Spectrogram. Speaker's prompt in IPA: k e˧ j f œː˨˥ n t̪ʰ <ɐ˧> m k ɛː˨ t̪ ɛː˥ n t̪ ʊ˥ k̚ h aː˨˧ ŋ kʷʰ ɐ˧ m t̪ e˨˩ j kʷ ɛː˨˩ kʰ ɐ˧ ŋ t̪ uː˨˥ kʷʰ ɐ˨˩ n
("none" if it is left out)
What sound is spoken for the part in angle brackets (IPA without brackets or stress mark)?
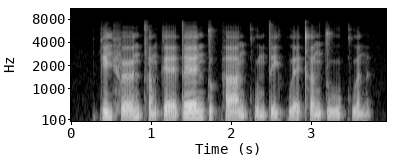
ɐ˨˧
